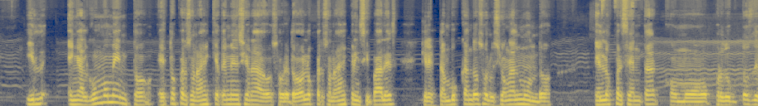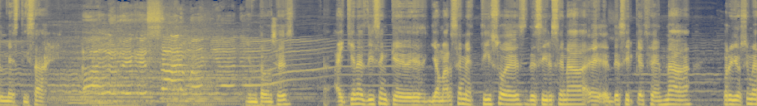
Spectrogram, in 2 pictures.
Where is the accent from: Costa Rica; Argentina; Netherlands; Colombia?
Colombia; Ovejas, Sucre; moved away as an adult; now in Cartagena, Colombia; Yo soy de Ovejas, Sucre. Yo soy de un pueblo de Sucre, cercano a Sincelejo, que se llama Ovejas. Y bueno, allá me crié, me formé en Sincelejo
